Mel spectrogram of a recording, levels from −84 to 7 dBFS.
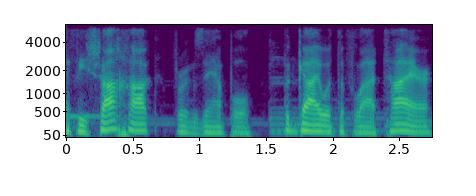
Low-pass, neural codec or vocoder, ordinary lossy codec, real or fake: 5.4 kHz; codec, 16 kHz, 6 kbps, DAC; Opus, 32 kbps; fake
